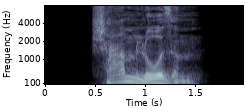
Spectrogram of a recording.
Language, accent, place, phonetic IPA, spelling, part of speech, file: German, Germany, Berlin, [ˈʃaːmloːzm̩], schamlosem, adjective, De-schamlosem.ogg
- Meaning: strong dative masculine/neuter singular of schamlos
